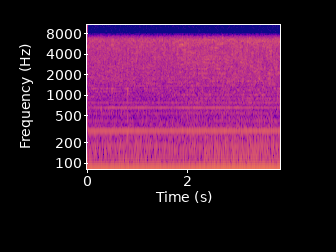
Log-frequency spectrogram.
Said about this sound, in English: It sounds like a spray wand. Yeah, that's so weird. Like water being sprayed or something.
